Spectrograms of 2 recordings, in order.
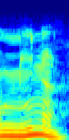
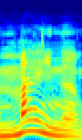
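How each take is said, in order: First: The word is pronounced the French way. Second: The word is pronounced the English way. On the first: "ou en français" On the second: "en anglais"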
